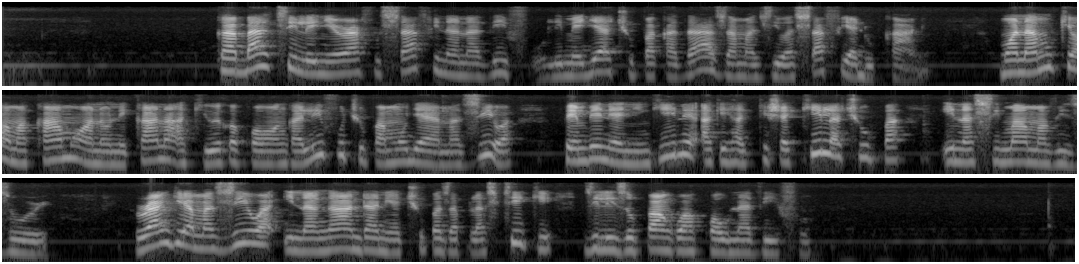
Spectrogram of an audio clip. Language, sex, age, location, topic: Swahili, female, 18-24, Dar es Salaam, finance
